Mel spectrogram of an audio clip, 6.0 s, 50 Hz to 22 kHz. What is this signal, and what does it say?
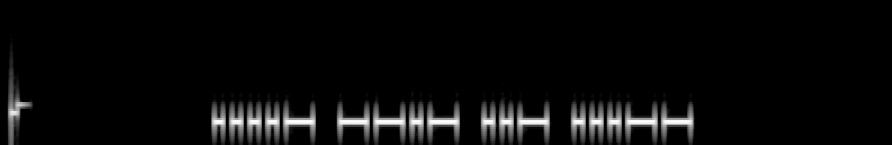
Morse code, heard as a keyed tone, about 20 wpm, 700 Hz. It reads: 4QU3
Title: Four Letter-Number Combinations - 20wpm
